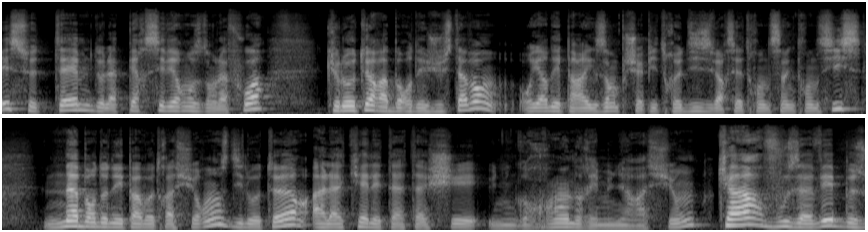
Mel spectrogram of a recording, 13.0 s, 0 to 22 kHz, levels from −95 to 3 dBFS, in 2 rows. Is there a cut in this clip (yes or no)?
yes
